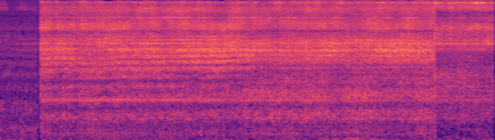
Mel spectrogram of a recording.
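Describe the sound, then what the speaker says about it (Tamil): A Twin Otter propeller plane of Fly Solomon Airlines roars loudly and close by in a steady, droning engine and propeller noise that starts abruptly and holds for several seconds. "இது ட்வின் ஆட்டர்."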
